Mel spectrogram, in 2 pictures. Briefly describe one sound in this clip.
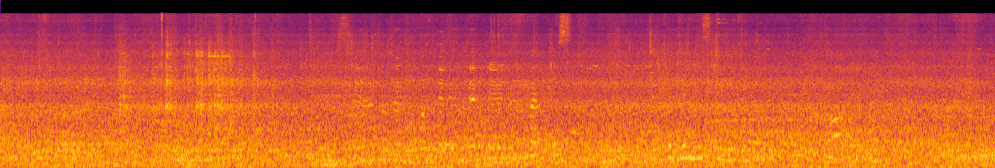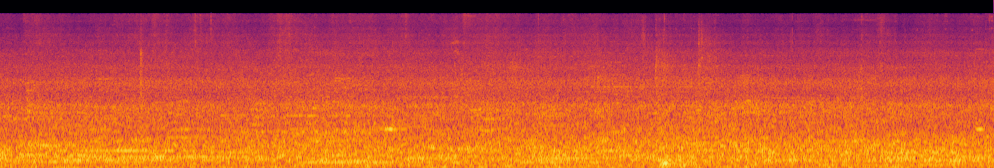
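A crowd of shoppers murmurs and chatters in a large echoing hall.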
